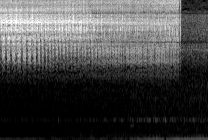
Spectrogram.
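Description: A tree cricket gives a loud, high, hissing buzz with a rapid pulsing beat that cuts off abruptly.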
